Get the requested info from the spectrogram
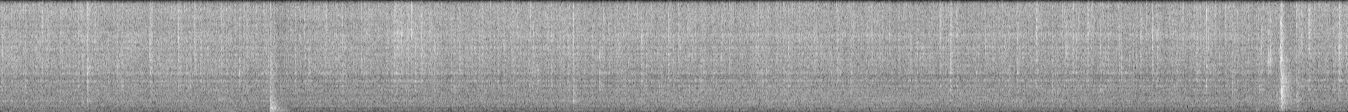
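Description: Sausages and eggs frying in a pan under a glass lid: a steady sizzle with small crackles, and two sharp louder pops, one about three and a half seconds in and one near the end.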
